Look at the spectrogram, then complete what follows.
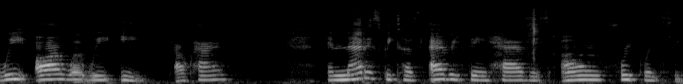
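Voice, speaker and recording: At a fairly slow pace, a woman speaks in a medium pitch with a dark, mellow tone, fairly even intonation and a somewhat breathy quality. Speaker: spiritual reader. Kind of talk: casual spiritual talk to camera.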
